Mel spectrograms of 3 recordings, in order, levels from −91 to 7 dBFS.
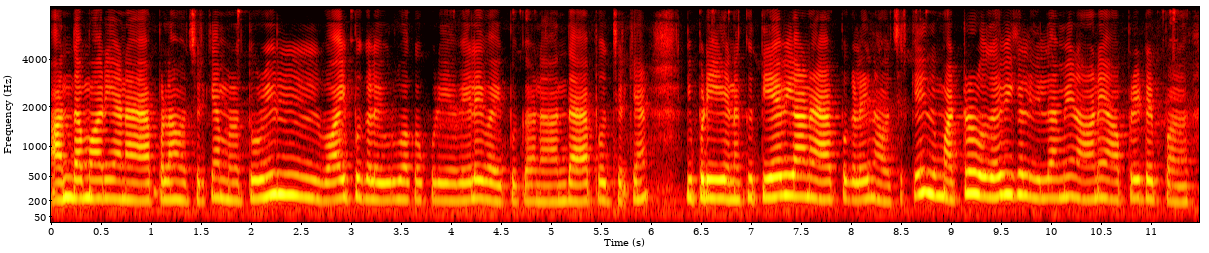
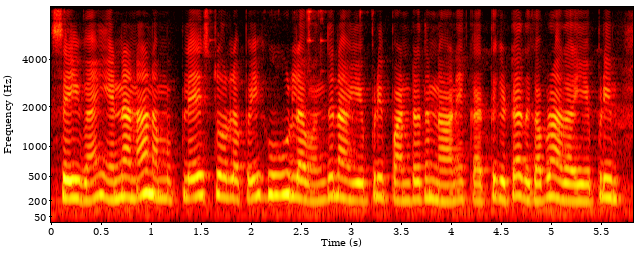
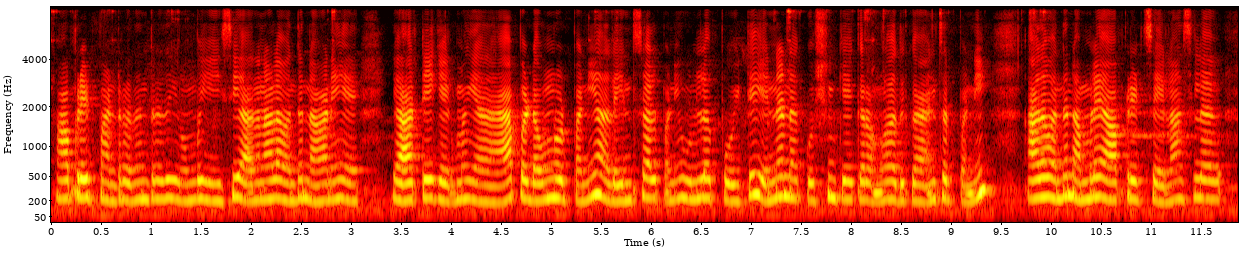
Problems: background sounds at intervals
